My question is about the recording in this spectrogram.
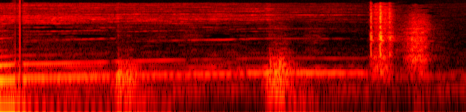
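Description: Cartoon soundtrack sound effect: a held tone that slowly rises in pitch while fading, with two soft knocks and a short hiss at the end.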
